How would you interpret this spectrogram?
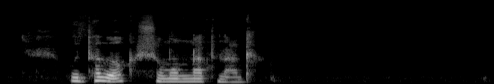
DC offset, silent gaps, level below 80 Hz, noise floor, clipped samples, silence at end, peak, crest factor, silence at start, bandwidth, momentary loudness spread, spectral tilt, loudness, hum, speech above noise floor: under 0.1%; none; -78 dBFS; -72 dBFS; under 0.1%; 2.4 s; -10 dBFS; 20 dB; 0.35 s; 11 kHz; 15 LU; -7 dB/octave; -27 LUFS; none; 46 dB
